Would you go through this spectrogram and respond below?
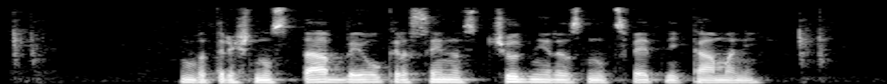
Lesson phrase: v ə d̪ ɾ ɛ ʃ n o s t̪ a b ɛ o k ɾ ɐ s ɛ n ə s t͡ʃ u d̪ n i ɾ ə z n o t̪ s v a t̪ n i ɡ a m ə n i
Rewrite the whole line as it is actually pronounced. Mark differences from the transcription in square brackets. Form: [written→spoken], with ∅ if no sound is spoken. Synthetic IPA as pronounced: v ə [d̪→t̪] ɾ ɛ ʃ n o s t̪ a b ɛ o k ɾ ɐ s ɛ n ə s t͡ʃ u d̪ n i ɾ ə z n o t̪ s v [a→ɛ] t̪ n i [ɡ→k] a m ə n i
